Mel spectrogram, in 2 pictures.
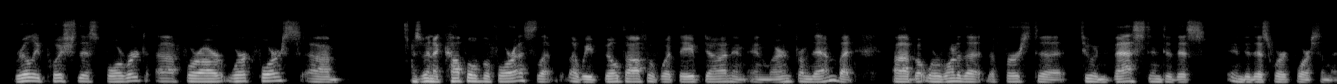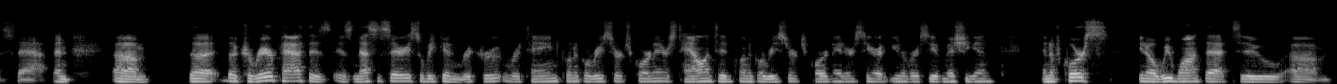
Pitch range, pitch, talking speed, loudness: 125-140 Hz, 130 Hz, 195 wpm, -26 LUFS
